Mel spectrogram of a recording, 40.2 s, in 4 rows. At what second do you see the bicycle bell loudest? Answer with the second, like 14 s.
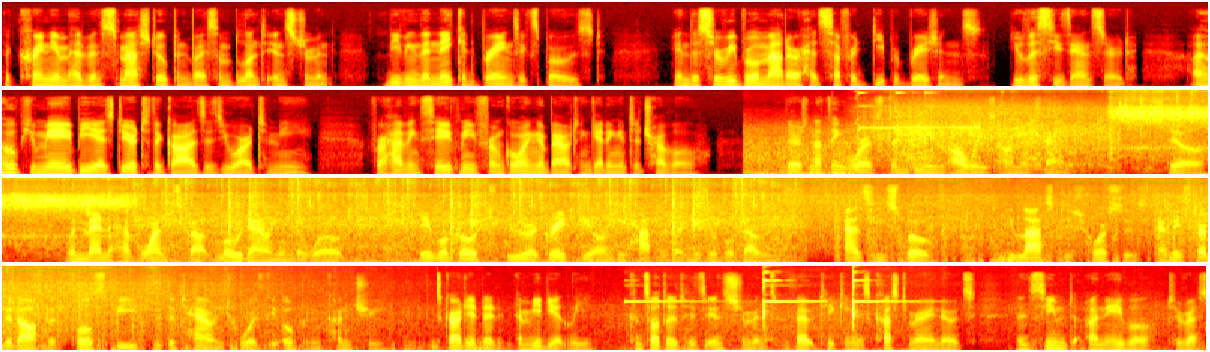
37 s.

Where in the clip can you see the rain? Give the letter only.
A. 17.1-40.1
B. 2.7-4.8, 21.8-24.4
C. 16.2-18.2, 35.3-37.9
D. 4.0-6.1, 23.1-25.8
A.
